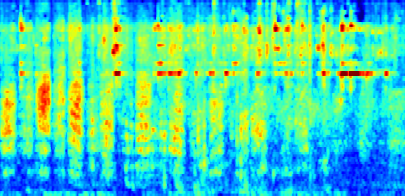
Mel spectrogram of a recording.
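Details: Dogs in a garden as a Dogo Argentino named Lilit enters among seven Rottweilers it had not met before; quick breathy panting bursts repeat steadily throughout, with a faint steady hum behind.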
